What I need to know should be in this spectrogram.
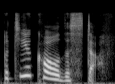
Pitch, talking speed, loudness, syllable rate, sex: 275 Hz, 260 wpm, -16 LUFS, 4.8 syllables/s, female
